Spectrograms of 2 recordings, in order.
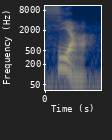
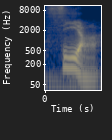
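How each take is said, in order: Both takes have the same delivery.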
